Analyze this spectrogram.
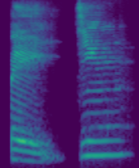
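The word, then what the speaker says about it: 北京: Beijing nada ya. Jadi nadanya gini, 3 sama 1. Beijing.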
